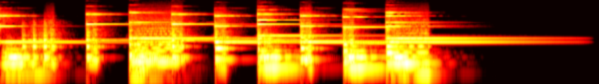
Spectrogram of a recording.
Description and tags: Tacks Interlude
glockenspiel, jingle, short, accordion, motif, melody, adventure, guitar, tack, kids, interlude, music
